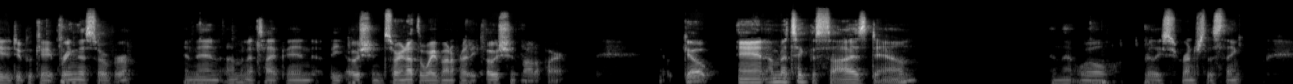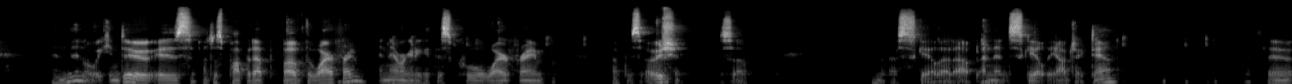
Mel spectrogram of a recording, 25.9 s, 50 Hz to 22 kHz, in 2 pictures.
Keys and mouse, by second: 0.5 shift+click, 1.7 click, 2.1-4.9 drag, 8.5-10.7 drag, 11.0 shift+middle click, 11.3 middle click, 14.6-15.6 drag, 16.6 middle click, 17.3 shift+middle click, 17.9 middle click, 17.9 click, 18.4 click, 19.3 click, 20.5-22.2 drag, 22.6 s, 23.7 click, 24.5 shift+click.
